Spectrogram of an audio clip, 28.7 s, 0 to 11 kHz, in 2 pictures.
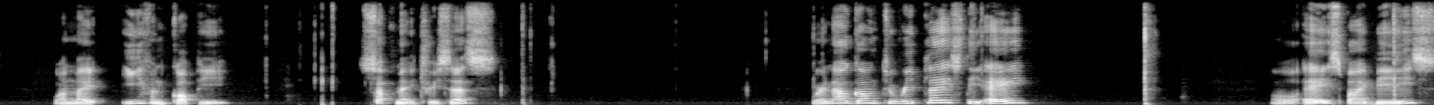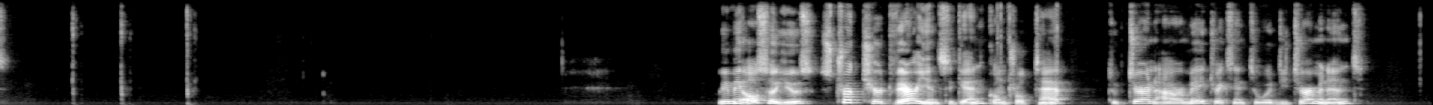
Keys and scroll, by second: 3.3 Escape, 3.9 alt+w, 5.4 ctrl+y, 24.5 ctrl+Tab.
